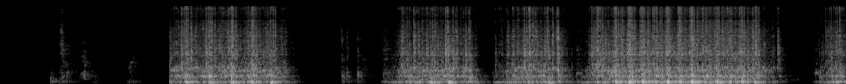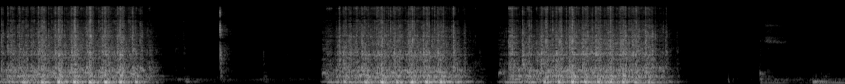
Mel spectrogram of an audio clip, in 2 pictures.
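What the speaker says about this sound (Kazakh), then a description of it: "Енді осыны 2 мм тігіспенен машинкіде жүргізіп шығамыз" A sewing machine runs in six bursts of steady rapid stitching, each a second or two long, while sewing a 2 mm seam on a trouser waistband. Short quiet pauses separate the bursts, and no one speaks.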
